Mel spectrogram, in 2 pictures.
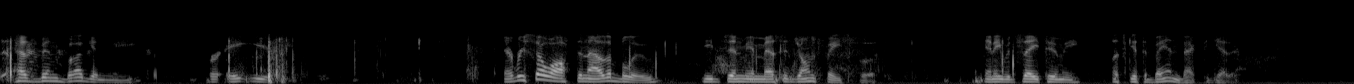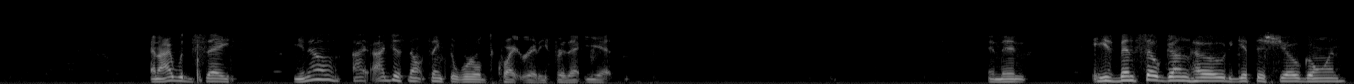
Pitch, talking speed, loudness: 120 Hz, 140 wpm, -34 LUFS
